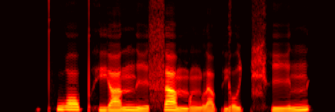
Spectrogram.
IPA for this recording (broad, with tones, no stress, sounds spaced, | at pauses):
pʰ w ɔ˥ pʰ j ä˧˥ n̪ i˨˩ s ä˥˩ m ɑ˩ ŋ l ä˩ p j o˩ ʊ̯ t͡ɕʰ i˧˥ n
